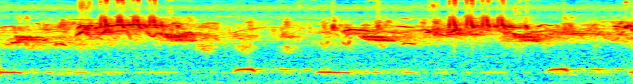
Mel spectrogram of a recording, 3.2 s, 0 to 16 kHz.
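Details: Forest birds singing in the morning, 2 June 2023. Bright, overlapping chirps and warbled trills fill the upper range, while a deep two-note coo sounds roughly every one and a half seconds underneath.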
